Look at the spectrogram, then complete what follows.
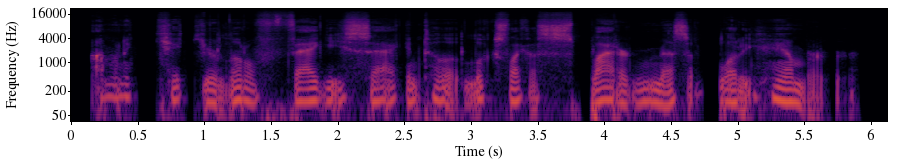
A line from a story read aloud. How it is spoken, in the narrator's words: Todd whispered in Timmy's ear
